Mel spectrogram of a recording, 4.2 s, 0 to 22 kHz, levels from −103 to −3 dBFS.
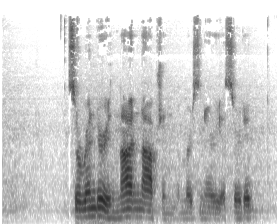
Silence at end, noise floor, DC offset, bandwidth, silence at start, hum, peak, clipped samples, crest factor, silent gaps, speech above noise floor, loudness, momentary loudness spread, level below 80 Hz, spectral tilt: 0.35 s; -69 dBFS; under 0.1%; 16.5 kHz; 1 s; none; -8 dBFS; under 0.1%; 20 dB; none; 41 dB; -28 LUFS; 14 LU; -70 dBFS; -3 dB/octave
